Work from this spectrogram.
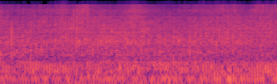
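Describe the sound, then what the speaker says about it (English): A propeller aeroplane drones steadily at Moorabbin Airport, a continuous low engine rumble close and loud throughout with no talking. "There's an aeroplane."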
